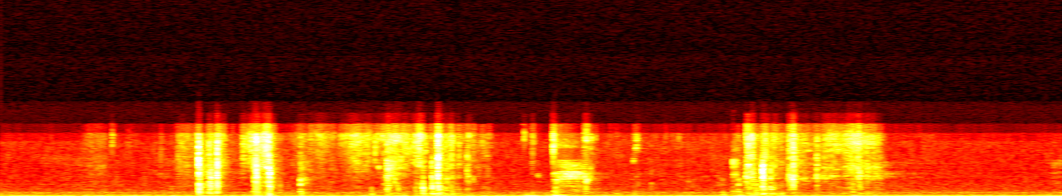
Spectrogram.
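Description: Scattered rustles and soft taps from a paper mailing envelope being handled and hands moving, in a few clusters, over a steady low electrical hum.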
